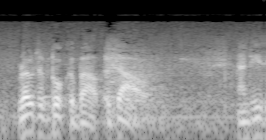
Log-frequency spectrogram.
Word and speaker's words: Tao: called a dao tao pronounced dao in the mandarin dialect tao in the shanghai dialect told in the cantonese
